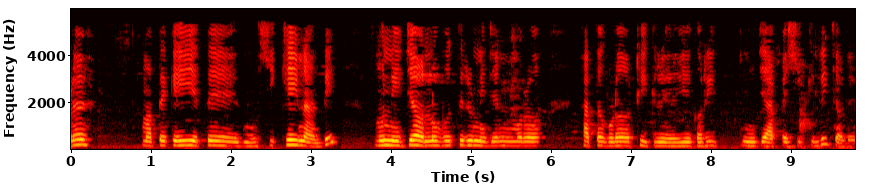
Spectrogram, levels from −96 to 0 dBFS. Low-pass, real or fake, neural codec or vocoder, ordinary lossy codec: 5.4 kHz; real; none; MP3, 32 kbps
